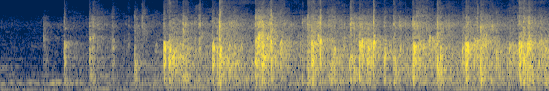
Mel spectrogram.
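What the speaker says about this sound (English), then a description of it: "a big round of applause for each one of you" Audience applause at a pageant audition for married women in Delhi: a room of people clapping, starting sparse and quickly swelling into steady, dense, close clapping that continues to the end.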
